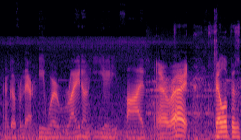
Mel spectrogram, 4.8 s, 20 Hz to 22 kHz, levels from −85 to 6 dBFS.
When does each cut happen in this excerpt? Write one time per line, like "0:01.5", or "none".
0:00.8
0:03.0

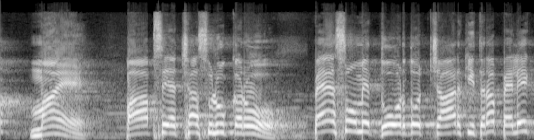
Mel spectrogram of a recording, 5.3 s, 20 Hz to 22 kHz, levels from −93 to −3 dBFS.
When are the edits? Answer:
0:01.2
0:02.9

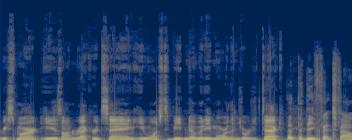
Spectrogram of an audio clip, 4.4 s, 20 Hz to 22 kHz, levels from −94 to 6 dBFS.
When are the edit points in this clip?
0:03.5

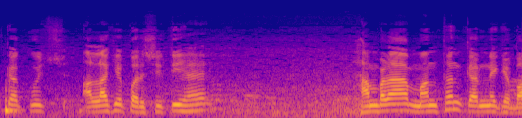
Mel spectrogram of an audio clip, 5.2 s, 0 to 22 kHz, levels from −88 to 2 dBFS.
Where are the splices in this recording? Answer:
none

